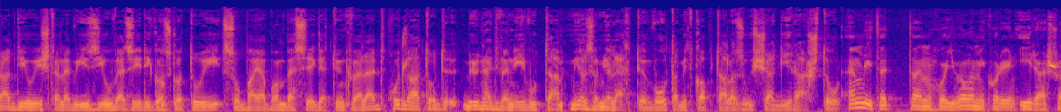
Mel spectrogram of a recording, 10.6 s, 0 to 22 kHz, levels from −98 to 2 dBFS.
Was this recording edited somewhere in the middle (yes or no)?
no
